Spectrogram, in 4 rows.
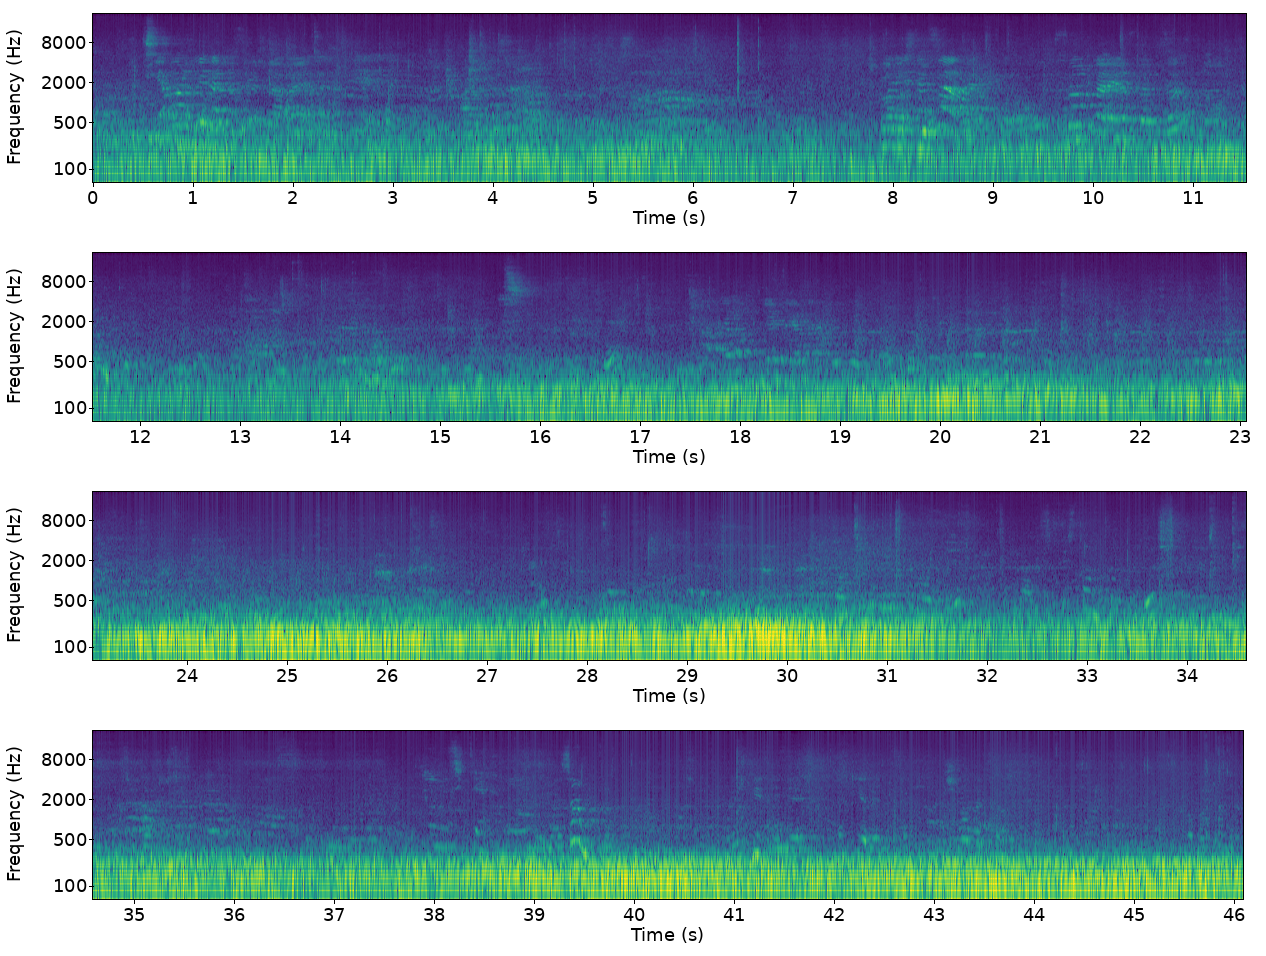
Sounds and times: plane 0:00.0 - 0:46.0

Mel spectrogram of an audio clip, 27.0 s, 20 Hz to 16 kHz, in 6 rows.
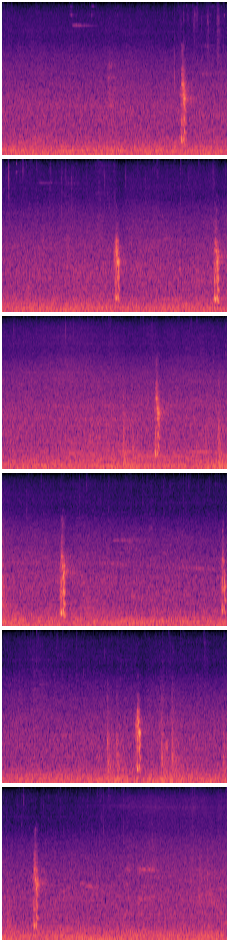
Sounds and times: Traffic Sound 0:00.0 - 0:27.0
Frog sound 0:03.6 - 0:03.8
Frog sound 0:06.8 - 0:07.0
Frog sound 0:08.8 - 0:09.0
Frog sound 0:12.0 - 0:12.3
Frog sound 0:23.1 - 0:23.4

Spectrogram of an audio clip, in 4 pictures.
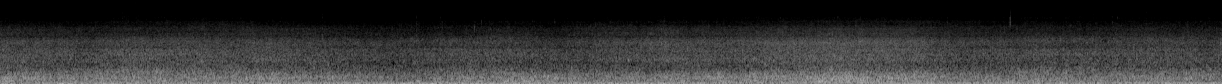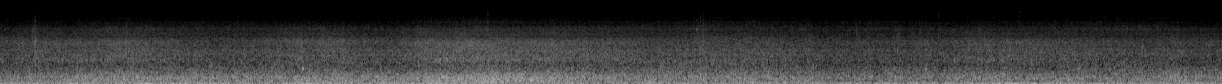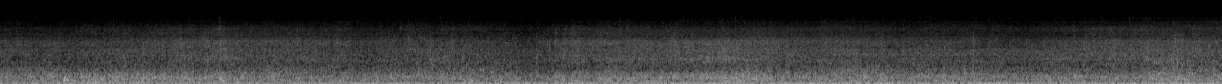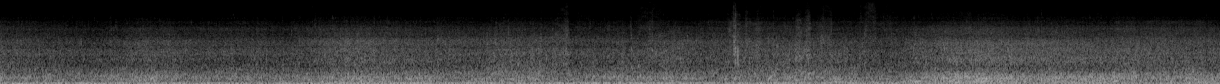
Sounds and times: sea waves 0:00.0 - 0:48.8
crustaceans 0:40.2 - 0:46.5
book leaves 0:41.3 - 0:45.9

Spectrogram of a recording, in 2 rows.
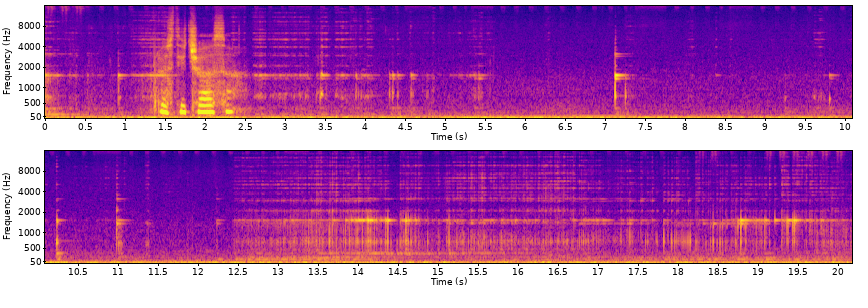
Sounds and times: stone and iron 0:00.0 - 0:05.6
spoken words 0:01.4 - 0:02.5
stone and iron 0:12.2 - 0:20.1

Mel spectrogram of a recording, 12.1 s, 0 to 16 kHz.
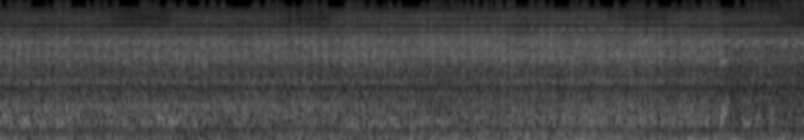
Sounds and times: cicadas 0:00.0 - 0:12.0
clock radio 0:00.0 - 0:12.0
traffic 0:00.0 - 0:12.0

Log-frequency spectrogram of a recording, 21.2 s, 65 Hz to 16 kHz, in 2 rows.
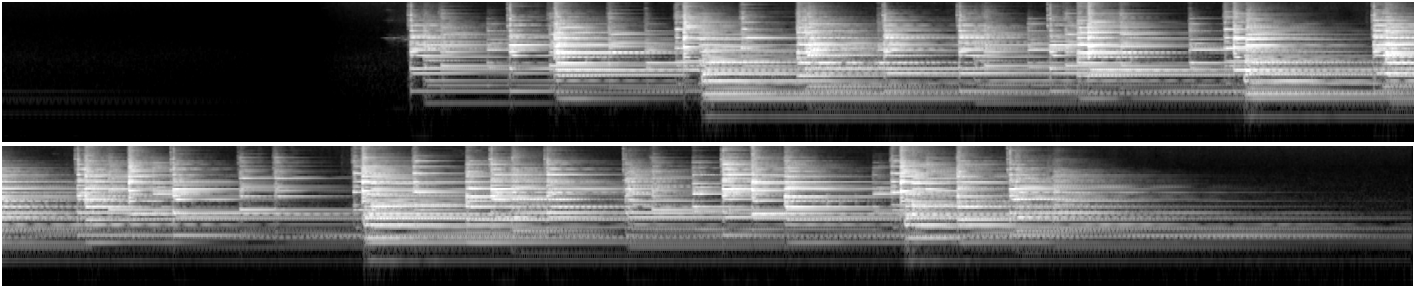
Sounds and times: Carillon 0:02.9 - 0:21.1

